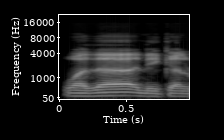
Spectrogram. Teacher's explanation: واو کو جلدی پڑھنا ہے، دال کو ایک الف کے برابر کھینچنا ہے، دال کو نرم کرنا ہے، کاف کو باریک کرنا ہے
